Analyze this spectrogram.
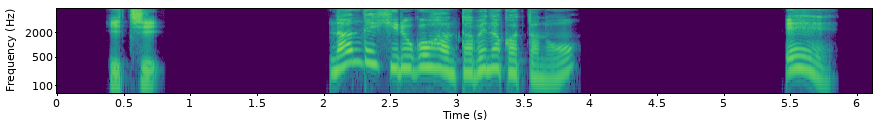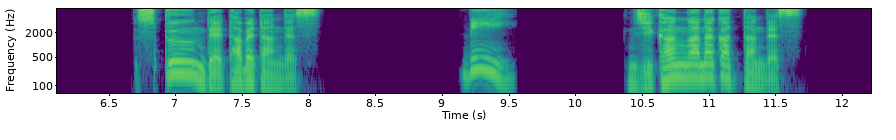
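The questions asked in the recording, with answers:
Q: なんで昼ご飯食べなかったの?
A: B: 時間がなかったんです。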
